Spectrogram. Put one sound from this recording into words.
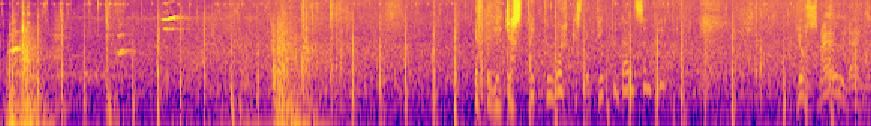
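Quick footsteps run steadily over stone paving.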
